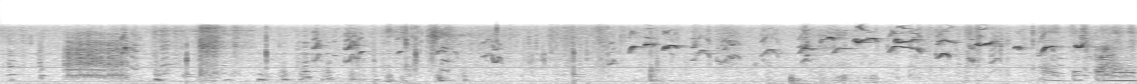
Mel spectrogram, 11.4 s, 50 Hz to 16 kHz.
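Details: Staffordshire Bull Terrier puppy at 15 days old, giving thin, high squeaky whimpers that bend up and down in pitch and come in a quick, uneven run during the second half; a man talks and handling noises sound early on.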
